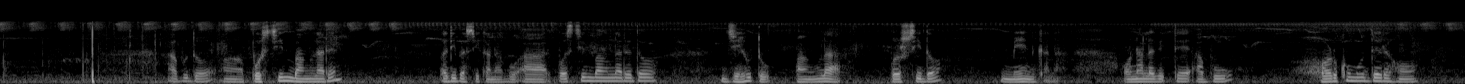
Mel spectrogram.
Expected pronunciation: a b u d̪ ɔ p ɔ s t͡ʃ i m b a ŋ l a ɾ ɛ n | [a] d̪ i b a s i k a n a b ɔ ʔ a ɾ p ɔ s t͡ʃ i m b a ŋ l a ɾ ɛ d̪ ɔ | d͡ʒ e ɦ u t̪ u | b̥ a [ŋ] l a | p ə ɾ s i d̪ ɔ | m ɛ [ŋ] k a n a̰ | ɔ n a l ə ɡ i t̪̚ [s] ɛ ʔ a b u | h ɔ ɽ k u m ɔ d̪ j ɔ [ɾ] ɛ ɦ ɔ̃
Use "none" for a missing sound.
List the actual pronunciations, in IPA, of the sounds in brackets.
ə, ŋ, n, t, ɾ

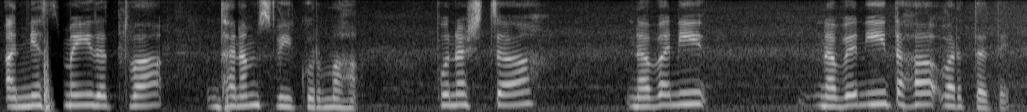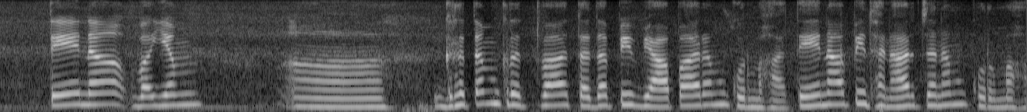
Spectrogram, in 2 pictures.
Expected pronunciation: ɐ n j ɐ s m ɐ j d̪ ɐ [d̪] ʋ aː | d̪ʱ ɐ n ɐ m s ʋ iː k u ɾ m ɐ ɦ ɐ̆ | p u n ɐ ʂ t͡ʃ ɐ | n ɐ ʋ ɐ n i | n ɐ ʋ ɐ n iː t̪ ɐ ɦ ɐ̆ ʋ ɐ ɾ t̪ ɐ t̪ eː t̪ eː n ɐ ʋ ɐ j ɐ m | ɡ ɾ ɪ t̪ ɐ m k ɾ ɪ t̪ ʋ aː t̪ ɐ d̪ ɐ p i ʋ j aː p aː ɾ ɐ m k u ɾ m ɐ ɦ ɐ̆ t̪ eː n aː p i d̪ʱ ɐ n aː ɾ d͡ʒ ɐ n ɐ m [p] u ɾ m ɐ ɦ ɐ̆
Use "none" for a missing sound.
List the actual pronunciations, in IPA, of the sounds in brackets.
t̪, k

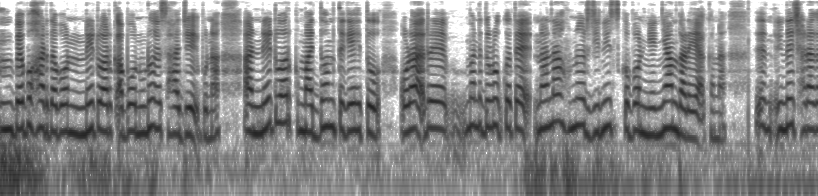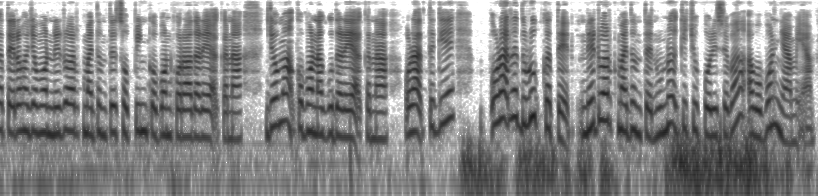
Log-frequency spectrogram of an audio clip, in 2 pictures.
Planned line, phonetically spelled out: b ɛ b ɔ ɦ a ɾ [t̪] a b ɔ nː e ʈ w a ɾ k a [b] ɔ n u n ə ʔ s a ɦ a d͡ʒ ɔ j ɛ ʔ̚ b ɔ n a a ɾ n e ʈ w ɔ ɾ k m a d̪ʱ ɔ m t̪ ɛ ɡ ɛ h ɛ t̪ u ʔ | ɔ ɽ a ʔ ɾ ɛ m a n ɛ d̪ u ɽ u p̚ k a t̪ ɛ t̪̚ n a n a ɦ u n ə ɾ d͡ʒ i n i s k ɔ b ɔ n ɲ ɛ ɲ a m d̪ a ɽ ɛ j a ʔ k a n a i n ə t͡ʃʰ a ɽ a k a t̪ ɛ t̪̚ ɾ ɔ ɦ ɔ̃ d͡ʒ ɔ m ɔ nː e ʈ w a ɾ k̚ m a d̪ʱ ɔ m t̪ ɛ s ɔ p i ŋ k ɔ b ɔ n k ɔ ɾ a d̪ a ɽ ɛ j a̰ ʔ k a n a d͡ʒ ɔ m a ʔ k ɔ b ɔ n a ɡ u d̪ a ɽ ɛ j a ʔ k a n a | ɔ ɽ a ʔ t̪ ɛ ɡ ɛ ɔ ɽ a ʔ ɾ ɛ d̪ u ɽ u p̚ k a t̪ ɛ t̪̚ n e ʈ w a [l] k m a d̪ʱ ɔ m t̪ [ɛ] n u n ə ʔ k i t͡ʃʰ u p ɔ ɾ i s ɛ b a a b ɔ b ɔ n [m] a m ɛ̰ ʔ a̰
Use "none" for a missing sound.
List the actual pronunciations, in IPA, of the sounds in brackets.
d̪, b, ɾ, ɛ, ɲ

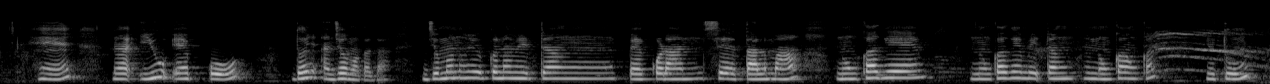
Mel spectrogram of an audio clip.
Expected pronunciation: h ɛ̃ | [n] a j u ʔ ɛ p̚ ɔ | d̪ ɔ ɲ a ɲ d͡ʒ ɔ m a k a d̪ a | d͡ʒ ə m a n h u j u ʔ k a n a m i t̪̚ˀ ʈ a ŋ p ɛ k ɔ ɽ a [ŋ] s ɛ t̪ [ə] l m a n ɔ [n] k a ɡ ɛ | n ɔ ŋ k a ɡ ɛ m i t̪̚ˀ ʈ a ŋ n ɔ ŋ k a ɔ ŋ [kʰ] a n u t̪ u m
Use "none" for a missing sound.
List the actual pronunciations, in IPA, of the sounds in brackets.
n, n, a, ŋ, k

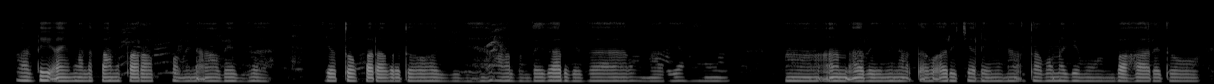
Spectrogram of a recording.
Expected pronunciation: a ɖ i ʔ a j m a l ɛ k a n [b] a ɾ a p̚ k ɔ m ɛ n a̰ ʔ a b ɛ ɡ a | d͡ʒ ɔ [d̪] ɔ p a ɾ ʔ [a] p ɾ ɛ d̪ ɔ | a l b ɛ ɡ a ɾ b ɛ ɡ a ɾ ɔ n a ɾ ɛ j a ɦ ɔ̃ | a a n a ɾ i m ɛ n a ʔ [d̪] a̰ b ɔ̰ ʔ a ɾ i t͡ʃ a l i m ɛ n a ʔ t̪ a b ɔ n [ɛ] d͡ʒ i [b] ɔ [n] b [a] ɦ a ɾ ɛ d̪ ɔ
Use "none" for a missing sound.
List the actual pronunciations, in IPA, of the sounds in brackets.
p, t̪, a, t̪, a, m, n, a

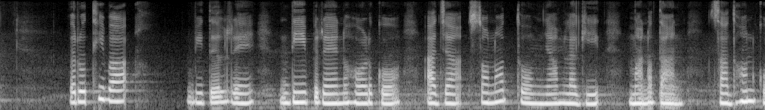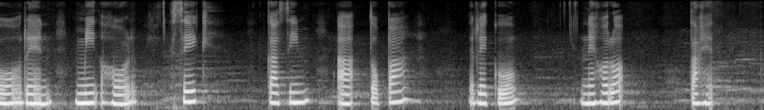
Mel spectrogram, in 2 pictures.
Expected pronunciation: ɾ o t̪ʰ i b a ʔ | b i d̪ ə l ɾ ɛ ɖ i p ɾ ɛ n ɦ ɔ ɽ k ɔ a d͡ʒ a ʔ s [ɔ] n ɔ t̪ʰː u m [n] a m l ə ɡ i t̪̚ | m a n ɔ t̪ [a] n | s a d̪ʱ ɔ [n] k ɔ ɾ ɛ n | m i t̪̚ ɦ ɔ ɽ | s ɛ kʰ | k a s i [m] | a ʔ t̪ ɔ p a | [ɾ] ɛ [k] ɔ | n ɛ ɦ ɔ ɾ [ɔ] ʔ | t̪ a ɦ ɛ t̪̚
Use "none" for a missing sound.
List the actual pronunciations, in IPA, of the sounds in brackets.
ɔ, ɲ, a, n, m, ɾ, k, ɔ

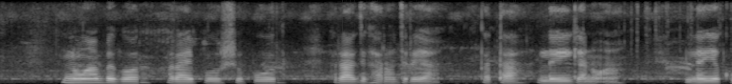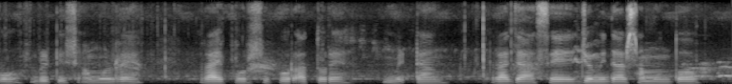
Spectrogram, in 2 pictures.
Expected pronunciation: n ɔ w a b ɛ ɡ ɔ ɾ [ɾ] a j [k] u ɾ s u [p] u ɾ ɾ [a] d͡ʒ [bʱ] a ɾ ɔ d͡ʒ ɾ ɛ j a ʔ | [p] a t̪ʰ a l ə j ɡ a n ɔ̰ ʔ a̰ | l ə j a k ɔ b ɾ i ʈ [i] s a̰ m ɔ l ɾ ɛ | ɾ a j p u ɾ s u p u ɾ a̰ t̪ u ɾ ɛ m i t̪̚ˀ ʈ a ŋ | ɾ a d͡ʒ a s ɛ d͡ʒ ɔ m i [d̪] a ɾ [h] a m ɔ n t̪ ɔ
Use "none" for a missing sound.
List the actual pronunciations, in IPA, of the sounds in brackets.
ɾ, p, p, a, ɡʱ, k, i, d̪, s

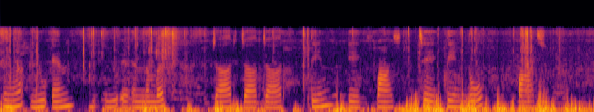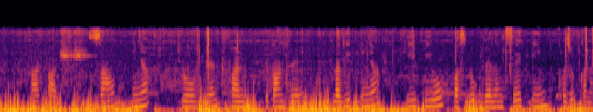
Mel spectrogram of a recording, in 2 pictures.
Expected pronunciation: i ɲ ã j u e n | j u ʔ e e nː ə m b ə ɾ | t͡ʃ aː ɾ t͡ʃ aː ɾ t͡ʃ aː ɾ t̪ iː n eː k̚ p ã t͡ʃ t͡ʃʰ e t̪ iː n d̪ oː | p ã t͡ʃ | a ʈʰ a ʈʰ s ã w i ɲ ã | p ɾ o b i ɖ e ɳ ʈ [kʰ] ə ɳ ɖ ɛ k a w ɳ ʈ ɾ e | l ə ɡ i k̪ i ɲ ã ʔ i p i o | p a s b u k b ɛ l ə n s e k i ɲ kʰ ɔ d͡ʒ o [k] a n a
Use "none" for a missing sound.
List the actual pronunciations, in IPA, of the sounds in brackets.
pʰ, k

